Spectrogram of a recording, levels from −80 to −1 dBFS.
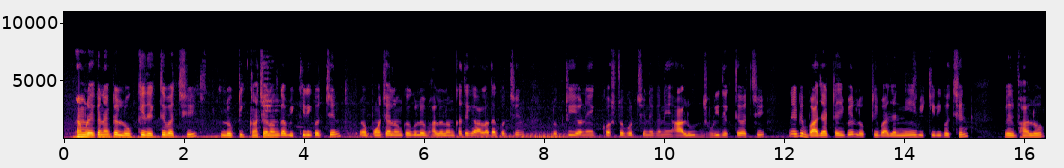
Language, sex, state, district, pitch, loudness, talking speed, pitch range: Bengali, male, West Bengal, Kolkata, 145 Hz, -22 LUFS, 145 wpm, 135-155 Hz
